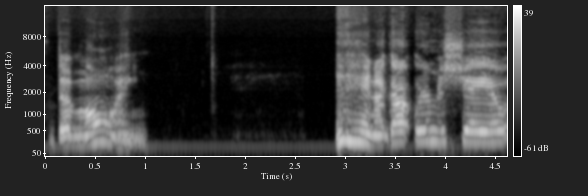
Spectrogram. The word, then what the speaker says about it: Des Moines: in des moines iowa which looks like des moines but you don't pronounce the s's des moines and i got where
